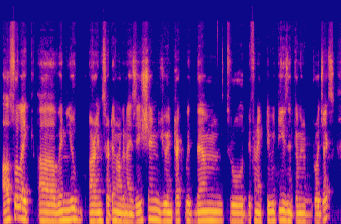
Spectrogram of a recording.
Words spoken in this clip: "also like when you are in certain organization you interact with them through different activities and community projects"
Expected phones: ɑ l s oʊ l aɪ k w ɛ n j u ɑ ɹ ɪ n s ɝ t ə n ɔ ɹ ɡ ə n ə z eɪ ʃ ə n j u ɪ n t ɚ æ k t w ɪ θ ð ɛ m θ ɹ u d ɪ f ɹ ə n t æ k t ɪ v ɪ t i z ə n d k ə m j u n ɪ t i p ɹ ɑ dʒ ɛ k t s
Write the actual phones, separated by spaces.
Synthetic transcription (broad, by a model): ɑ l s oʊ l aɪ k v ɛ n j u ɑ ɹ ɪ n s ɝ t ə n ɔ ɹ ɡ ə n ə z eɪ ʃ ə n j u ɪ n t ɚ æ k t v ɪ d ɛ m t ɹ u d ɪ f ɹ ə n t æ k t ɪ v ɪ t i z ə n d k ə m j u n ɪ t i p ɹ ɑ dʒ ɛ k t s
